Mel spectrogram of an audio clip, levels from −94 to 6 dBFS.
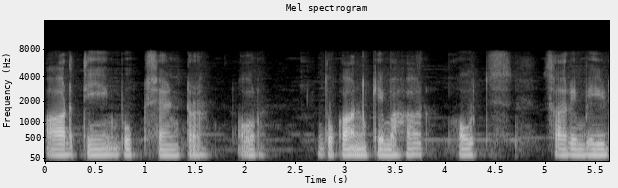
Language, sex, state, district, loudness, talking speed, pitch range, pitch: Hindi, male, Uttar Pradesh, Muzaffarnagar, -23 LUFS, 125 wpm, 110-115 Hz, 110 Hz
